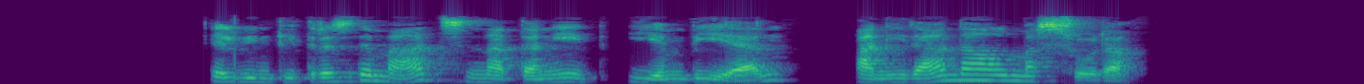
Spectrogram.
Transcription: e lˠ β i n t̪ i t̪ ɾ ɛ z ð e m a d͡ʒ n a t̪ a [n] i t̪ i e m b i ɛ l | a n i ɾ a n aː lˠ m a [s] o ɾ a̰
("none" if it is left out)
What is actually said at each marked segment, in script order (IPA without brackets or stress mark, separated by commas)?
n, s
